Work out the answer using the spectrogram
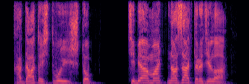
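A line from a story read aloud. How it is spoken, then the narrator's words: Shouting. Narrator (Russian): закричала Эйжел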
